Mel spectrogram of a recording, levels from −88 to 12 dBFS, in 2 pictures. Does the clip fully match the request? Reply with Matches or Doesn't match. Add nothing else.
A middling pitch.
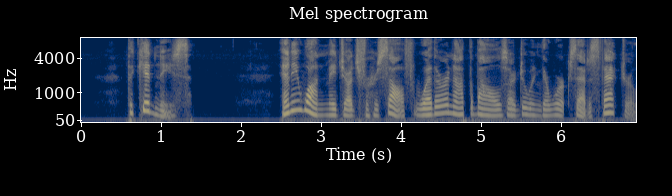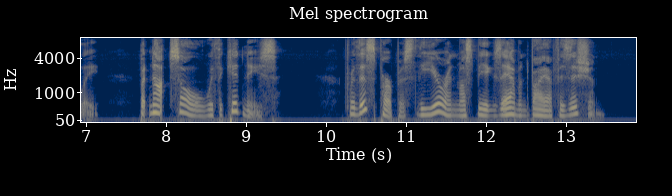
Matches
